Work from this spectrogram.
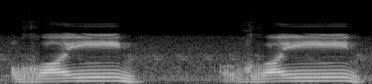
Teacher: غین بھی خا کی طرح حلق کے اوپر والے حصے سے ادا ہوتا ہے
